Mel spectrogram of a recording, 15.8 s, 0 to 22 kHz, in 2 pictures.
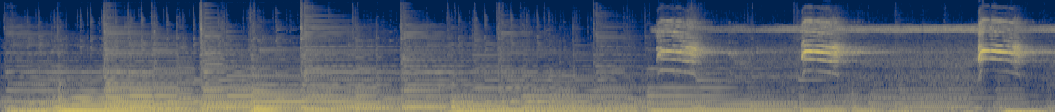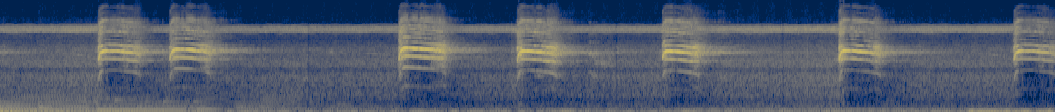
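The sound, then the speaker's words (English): Blue jays calling loudly and harshly at a bird feeder, about nine raspy cries repeated at a steady pace. Music plays at the start, then fades out as the calls begin. “They fly in loud, obnoxious, in typical groups of 2 to 4, frightening all the other birds at the feeder.”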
